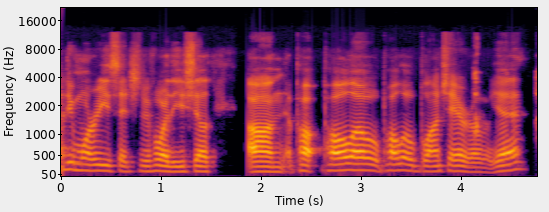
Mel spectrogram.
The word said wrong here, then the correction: Paolo Banchero: Paolo Banchero.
